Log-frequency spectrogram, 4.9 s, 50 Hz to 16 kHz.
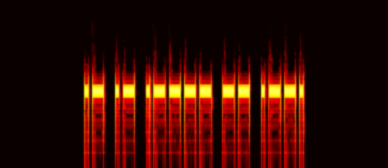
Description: Morse code, heard as a keyed tone, about 25 wpm, 700 Hz. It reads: AA1MP
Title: USA Call Signs - 6x Character Spacing - 25wpm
